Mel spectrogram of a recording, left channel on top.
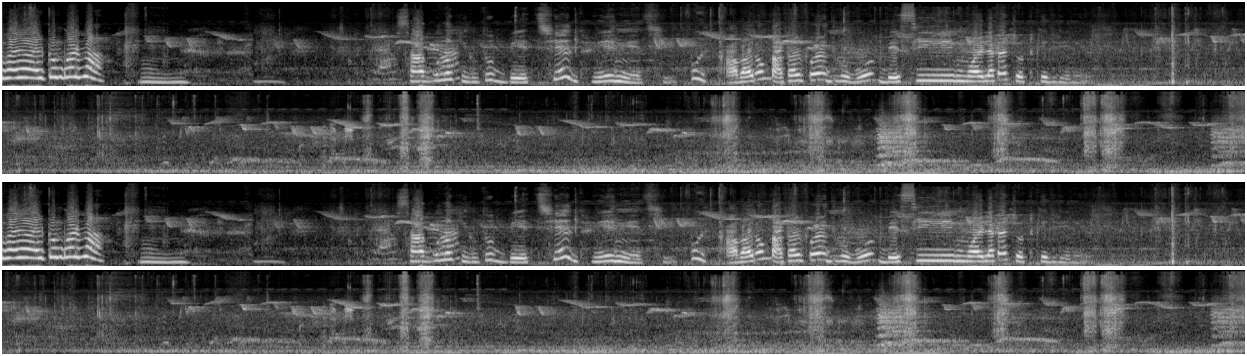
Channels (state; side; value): identical; both; correlation 1.00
